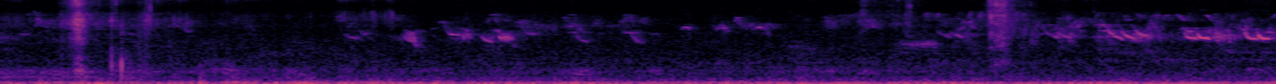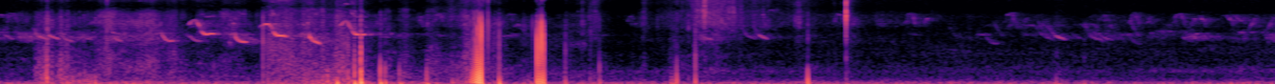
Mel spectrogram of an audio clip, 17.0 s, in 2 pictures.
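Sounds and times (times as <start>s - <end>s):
low steady rumble: 0.0s - 8.7s, 12.2s - 17.0s
small birds chirping: 0.0s - 17.0s.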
